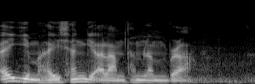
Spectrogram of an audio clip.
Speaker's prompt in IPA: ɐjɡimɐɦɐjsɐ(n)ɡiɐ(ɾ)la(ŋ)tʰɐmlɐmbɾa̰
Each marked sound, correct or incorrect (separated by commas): incorrect, incorrect, incorrect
